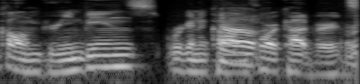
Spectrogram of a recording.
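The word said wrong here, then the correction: haricots verts: Rico verts, yeah. – Is that how you say that? – Rico verts, yeah.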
